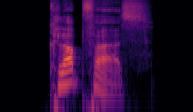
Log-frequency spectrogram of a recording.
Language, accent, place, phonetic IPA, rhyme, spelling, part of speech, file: German, Germany, Berlin, [ˈklɔp͡fɐs], -ɔp͡fɐs, Klopfers, noun, De-Klopfers.ogg
- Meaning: genitive of Klopfer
